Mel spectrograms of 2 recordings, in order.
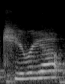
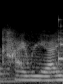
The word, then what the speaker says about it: Kyria: Moving on to the name Kyria or Kyria, you can spell it either way, K-Y-R-I-A.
